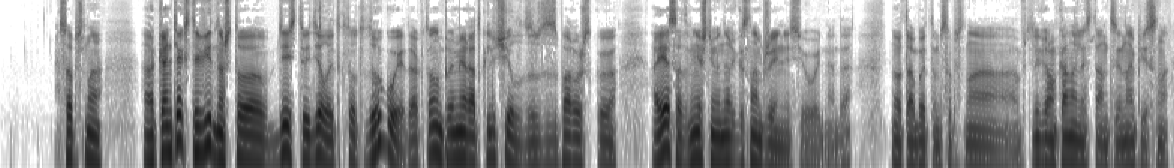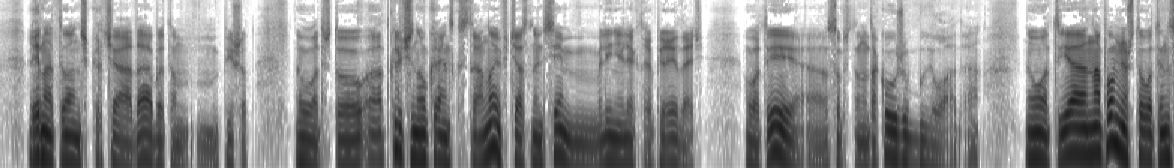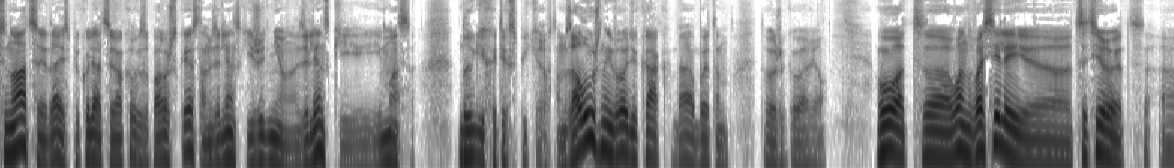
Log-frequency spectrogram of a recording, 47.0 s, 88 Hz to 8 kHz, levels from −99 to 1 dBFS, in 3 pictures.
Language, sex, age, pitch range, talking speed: Russian, male, 30-49, 90-115 Hz, 110 wpm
